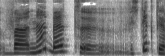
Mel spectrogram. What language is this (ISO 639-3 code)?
lit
